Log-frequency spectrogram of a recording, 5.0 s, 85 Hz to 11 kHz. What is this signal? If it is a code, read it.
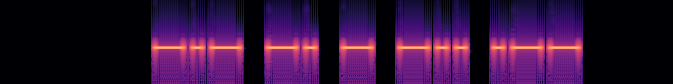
Morse code, heard as a keyed tone, about 17 wpm, 700 Hz. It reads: KNTDW
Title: Code Groups - 5 Letters - 17wpm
